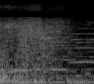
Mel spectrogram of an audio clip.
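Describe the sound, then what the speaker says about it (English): A pane of glass shatters in a video game as a body slams into it, a loud, close crash that bursts out and then fades with a bright, ringing tail over about a second. "He slammed bodily into the glass and it shattered"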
